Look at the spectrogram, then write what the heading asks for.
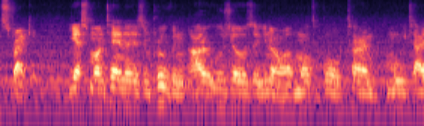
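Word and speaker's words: Araújo: And so how do we say it? Araujo. Araujo. Yeah. Okay. That's not how it's spelled though, is it? Well, A-R-U. Yeah, so there's no D. But it's the roll of the R. You got to get that Spanish accent going.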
